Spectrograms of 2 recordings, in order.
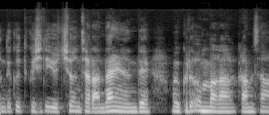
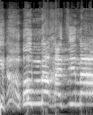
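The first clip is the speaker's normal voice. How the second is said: much higher and louder scream; group urged to yell even louder for mother; louder shout; 17 dB louder than usual. Shown as a demonstration. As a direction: scream it once more, even bigger. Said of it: "조금만 더 크게".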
